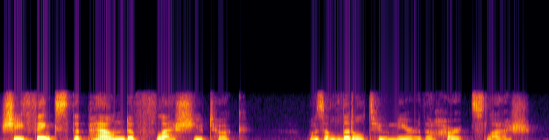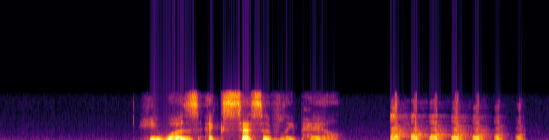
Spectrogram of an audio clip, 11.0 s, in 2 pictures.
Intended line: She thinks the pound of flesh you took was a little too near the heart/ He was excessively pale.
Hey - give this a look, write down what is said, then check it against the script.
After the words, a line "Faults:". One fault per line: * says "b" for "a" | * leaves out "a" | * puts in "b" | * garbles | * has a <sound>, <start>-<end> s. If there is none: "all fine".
She thinks the pound of flesh you took was a little too near the heart/ slash He was excessively pale.
Faults:
* puts in "slash"
* has a laugh, 9.4-10.8 s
